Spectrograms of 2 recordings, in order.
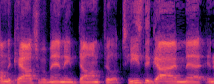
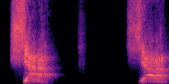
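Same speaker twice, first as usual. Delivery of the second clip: play-acted harsh, rough, angry snap, pitched very high. Retelling asking Don for an agent meeting, the speaker imitates him snapping. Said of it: "he snapped at me and goes".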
